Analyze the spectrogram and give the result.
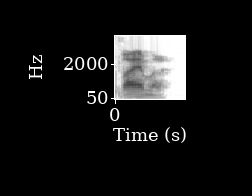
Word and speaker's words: Weimar: And the Weimar, how do you say it? – Weimar.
